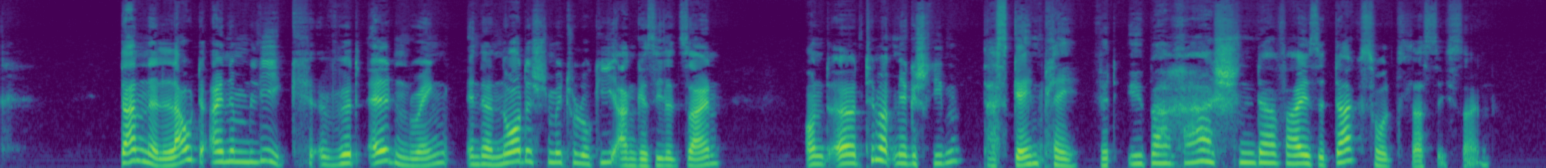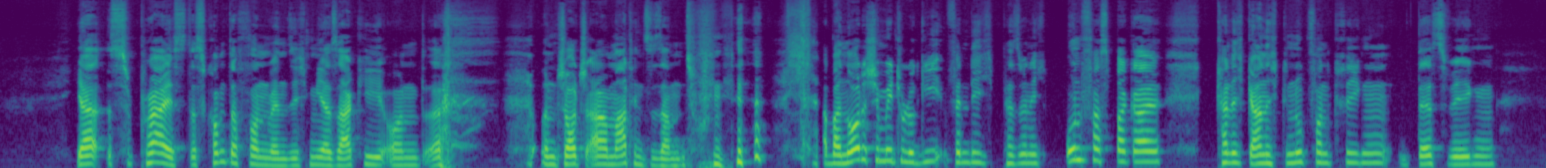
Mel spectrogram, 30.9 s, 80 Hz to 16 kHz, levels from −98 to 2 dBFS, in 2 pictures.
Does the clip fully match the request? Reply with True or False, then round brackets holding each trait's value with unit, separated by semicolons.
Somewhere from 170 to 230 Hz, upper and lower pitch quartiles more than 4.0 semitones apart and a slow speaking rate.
True (185 Hz; 4.8 semitones; 115 wpm)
